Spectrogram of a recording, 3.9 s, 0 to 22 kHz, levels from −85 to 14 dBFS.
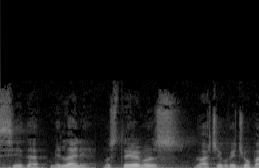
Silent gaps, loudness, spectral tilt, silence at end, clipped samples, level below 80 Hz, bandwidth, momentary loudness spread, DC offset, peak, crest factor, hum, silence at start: none; -27 LUFS; -6 dB/octave; 0 s; under 0.1%; -52 dBFS; 11 kHz; 14 LU; under 0.1%; -10 dBFS; 16 dB; none; 0 s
